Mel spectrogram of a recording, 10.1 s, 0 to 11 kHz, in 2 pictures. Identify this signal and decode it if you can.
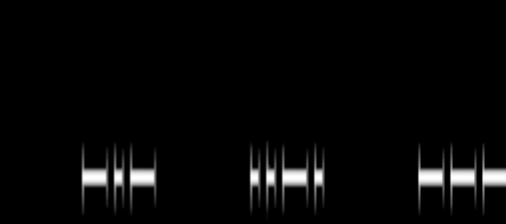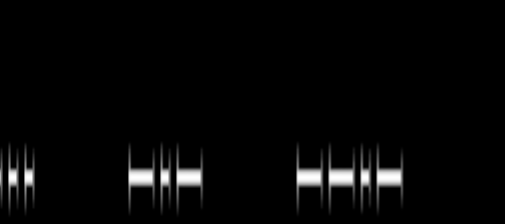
Morse code, heard as a keyed tone, about 15 wpm, spaced as for 7 wpm, 700 Hz. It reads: KF8KQ
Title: USA Call Signs - 5 Characters - 4x Character Spacing - 15wpm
